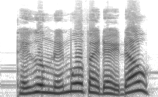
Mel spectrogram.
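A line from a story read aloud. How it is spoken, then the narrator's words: Shouting. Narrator (Vietnamese): bà lại quát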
